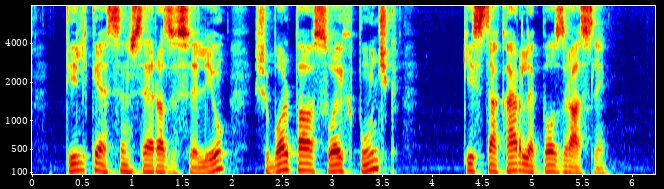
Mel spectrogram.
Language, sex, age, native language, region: Slovenian, male, 30-49, Slovenian, Gorica region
